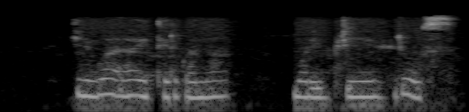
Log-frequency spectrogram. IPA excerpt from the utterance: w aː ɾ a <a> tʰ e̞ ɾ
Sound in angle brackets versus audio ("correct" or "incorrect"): incorrect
